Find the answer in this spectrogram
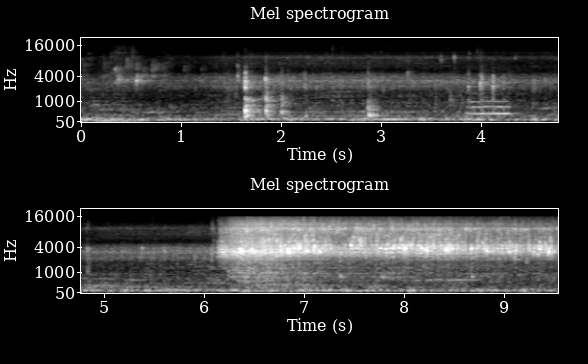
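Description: Ground red chili spice paste hitting hot oil in a wok and sizzling loudly, starting suddenly about six seconds in: the paste being sautéed. Before that, a few light knocks and clicks from kitchen handling.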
